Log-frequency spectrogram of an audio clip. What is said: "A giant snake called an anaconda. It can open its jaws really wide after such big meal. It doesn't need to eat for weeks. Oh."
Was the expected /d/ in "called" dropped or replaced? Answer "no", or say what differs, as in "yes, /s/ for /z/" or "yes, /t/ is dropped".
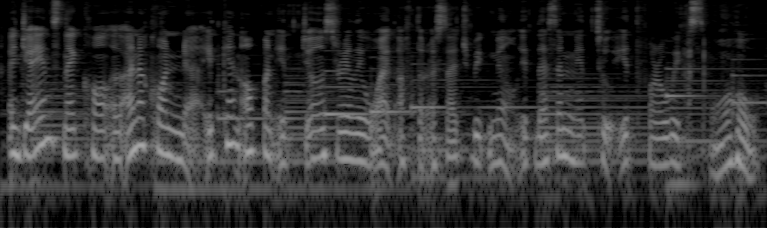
yes, /d/ is dropped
